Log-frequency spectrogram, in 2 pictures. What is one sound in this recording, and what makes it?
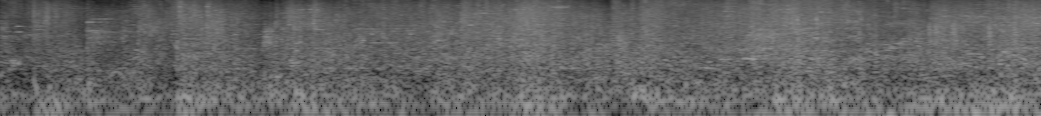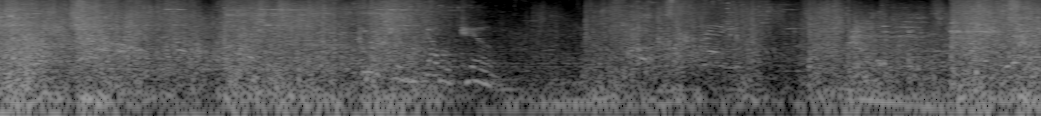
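Game spell effects crackle and boom in a busy battle.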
